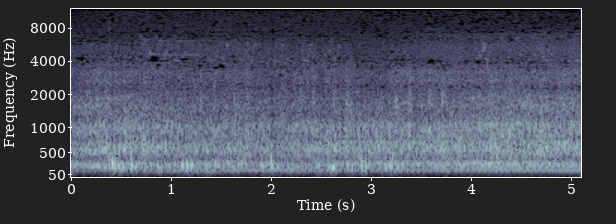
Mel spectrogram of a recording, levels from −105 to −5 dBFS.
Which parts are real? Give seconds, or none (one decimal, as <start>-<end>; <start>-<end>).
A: 0.0-5.1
